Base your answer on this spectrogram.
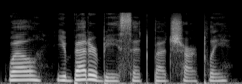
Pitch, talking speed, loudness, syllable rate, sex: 180 Hz, 175 wpm, -18 LUFS, 4.2 syllables/s, female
